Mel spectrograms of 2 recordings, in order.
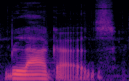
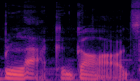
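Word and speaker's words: blackguards: you're another one of those blackards and that's the way to pronounce it not black guards like that Thug insisted it was then my answer is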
